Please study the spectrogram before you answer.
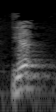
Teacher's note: ويستطيع المشاهد الكريم في بيته أن يجرب، جرب يا أخي في بيتك أن تقول يأتون مثلا يأ، وحاول أن تضغط على الهمزة فتجري معها الصوت، جرب هكذا يأ، مهما ضغط فإن مخرج الهمزة قد انقفل انقفالا تاما غير قابل، غير قابل.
